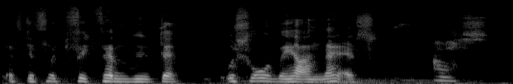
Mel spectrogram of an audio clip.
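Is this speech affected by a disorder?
Yes: cerebral palsy; present from birth, caused by not breathing for first 45 minutes of life; cramps, worse in cold, lives in Thailand because Sweden too cold.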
